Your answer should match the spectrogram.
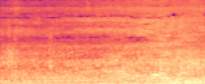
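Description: Road traffic: cars passing on the road beside a pedestrian crossing, a steady low rumble that grows louder in the second half.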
